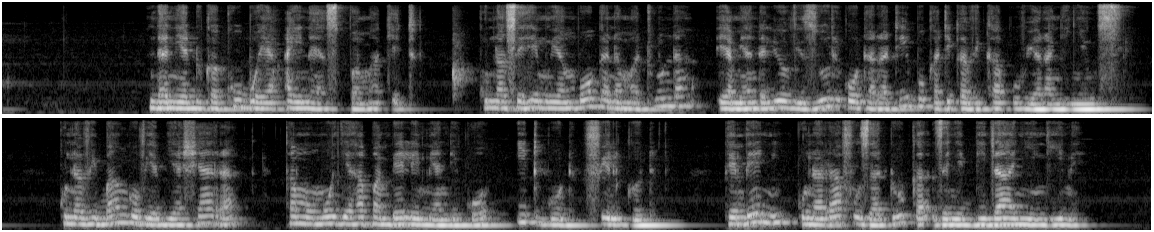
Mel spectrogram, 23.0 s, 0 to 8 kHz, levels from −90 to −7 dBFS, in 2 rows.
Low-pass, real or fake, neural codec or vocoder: 7.2 kHz; real; none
